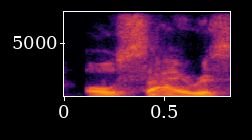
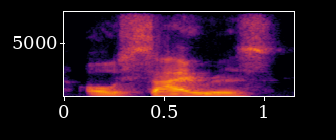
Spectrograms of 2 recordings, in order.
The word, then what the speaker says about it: Osiris: Osiris is the Greek pronunciation. Osiris is the Greek pronunciation, but it is the popular pronunciation that the world understands.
